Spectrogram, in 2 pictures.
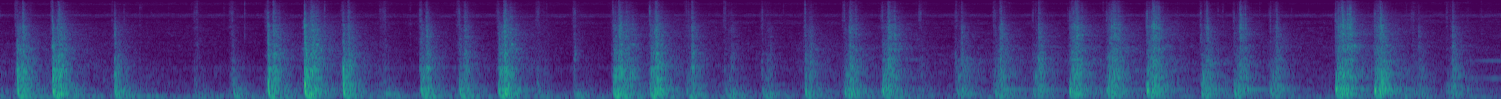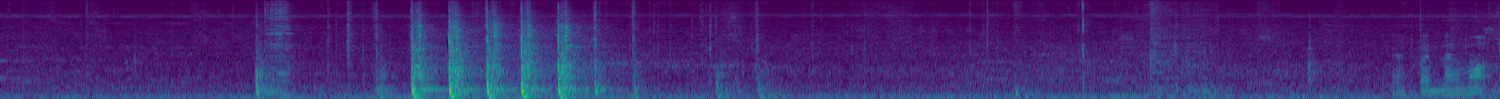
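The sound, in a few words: crushing garlic for frying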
